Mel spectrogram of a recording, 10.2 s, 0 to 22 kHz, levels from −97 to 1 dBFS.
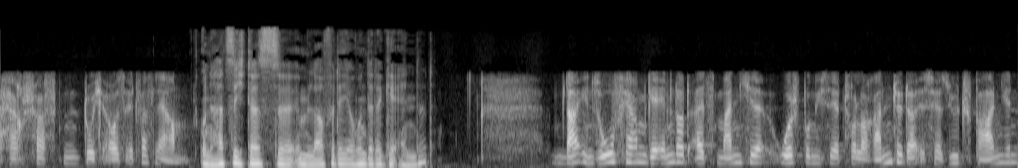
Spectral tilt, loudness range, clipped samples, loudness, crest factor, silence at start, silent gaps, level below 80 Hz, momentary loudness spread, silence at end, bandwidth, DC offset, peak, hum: -5.5 dB/octave; 4 LU; under 0.1%; -26 LUFS; 22 dB; 0 s; none; -60 dBFS; 12 LU; 0 s; 11 kHz; under 0.1%; -4 dBFS; none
